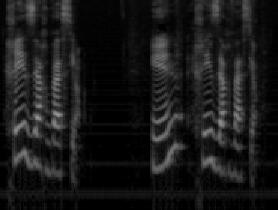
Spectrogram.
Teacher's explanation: the S makes a Z sound.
